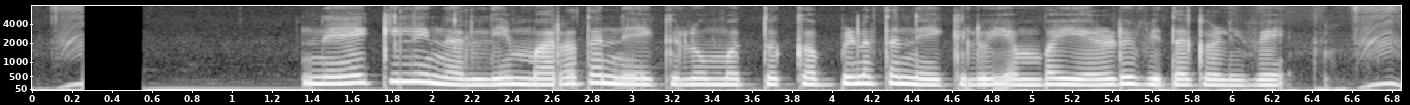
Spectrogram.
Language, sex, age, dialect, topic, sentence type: Kannada, female, 18-24, Mysore Kannada, agriculture, statement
